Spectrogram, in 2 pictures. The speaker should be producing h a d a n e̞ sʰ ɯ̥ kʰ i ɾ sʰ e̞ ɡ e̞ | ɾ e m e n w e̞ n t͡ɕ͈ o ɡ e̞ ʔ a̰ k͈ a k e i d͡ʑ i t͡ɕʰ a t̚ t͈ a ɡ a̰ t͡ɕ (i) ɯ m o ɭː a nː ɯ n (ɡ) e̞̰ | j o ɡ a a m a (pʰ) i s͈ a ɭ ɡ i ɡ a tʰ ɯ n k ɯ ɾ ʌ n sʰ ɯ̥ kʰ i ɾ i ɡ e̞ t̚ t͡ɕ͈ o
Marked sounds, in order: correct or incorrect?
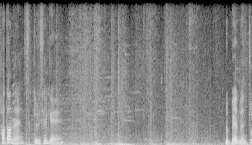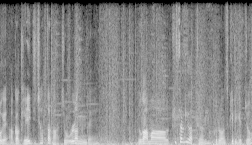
correct, incorrect, correct

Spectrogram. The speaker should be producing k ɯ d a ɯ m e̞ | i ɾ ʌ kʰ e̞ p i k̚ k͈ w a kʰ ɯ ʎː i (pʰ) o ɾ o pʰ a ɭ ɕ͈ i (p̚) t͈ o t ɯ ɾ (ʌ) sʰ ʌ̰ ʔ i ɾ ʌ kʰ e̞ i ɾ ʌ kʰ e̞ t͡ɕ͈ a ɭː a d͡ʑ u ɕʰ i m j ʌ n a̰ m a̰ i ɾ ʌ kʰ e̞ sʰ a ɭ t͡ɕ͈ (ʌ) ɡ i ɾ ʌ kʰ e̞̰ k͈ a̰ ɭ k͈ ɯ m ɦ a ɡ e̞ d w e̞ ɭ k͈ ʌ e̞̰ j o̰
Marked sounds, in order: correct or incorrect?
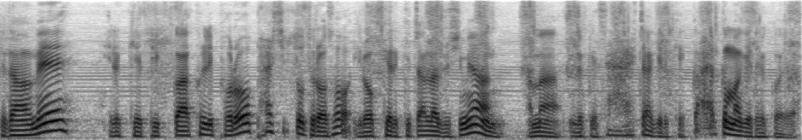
correct, correct, correct, incorrect

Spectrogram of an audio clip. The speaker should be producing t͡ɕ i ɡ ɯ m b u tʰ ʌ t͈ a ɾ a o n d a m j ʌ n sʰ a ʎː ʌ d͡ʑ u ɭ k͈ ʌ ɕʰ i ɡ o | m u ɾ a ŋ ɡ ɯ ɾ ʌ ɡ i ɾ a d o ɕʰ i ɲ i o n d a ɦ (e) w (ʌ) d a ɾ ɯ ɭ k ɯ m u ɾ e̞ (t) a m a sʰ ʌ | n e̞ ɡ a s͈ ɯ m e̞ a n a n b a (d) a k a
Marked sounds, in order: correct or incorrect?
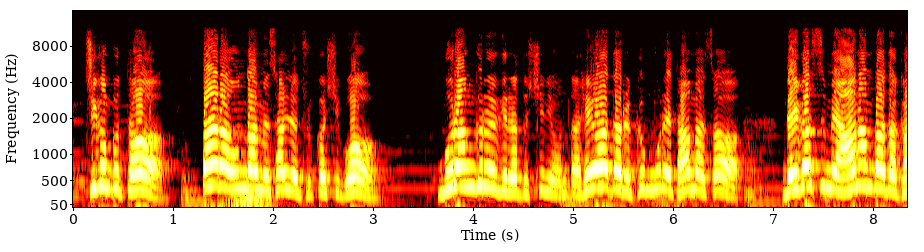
correct, incorrect, correct, correct

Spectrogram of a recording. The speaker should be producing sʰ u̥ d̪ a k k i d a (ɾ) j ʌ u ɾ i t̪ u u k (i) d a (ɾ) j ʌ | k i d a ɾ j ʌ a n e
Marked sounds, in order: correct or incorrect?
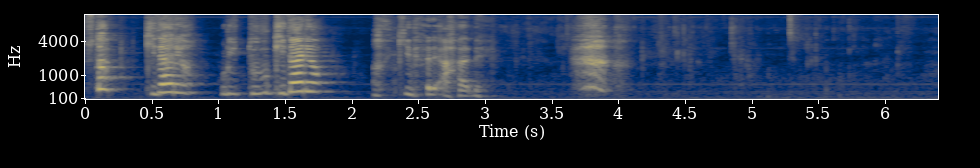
correct, correct, correct

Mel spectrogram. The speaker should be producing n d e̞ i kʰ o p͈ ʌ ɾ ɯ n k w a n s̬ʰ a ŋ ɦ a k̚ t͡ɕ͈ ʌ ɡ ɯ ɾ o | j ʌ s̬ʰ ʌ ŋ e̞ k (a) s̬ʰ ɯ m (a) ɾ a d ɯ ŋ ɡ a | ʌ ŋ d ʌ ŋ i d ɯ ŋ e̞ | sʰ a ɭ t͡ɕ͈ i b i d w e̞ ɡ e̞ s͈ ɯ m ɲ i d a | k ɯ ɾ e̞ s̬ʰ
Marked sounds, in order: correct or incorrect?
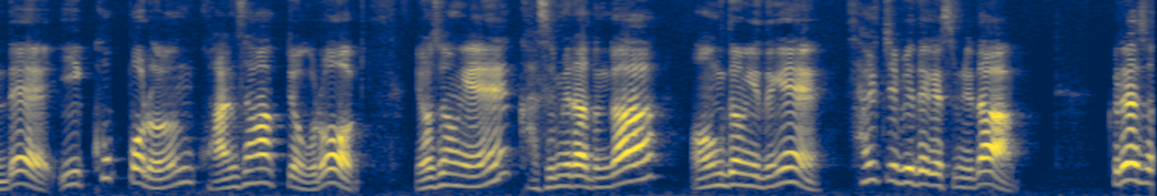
correct, incorrect

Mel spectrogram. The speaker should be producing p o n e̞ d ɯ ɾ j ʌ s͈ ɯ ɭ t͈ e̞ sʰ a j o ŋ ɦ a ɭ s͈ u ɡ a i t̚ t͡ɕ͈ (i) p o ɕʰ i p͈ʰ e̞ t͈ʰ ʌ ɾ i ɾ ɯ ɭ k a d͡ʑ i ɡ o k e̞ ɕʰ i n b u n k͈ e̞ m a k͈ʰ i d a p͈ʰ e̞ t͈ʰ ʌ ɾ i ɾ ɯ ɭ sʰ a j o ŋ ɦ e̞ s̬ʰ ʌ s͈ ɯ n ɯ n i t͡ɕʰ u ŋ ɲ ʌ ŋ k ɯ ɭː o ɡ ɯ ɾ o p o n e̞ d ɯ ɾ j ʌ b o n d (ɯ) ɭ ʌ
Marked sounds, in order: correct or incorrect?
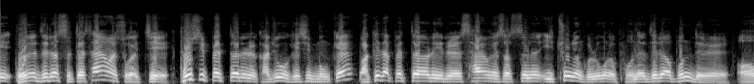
correct, correct

